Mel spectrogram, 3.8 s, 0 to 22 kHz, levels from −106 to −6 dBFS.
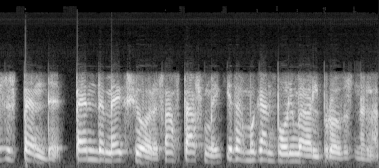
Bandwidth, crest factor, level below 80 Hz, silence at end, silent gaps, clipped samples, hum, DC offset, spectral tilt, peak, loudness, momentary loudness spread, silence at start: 4.9 kHz; 18 dB; -66 dBFS; 0 s; none; under 0.1%; none; under 0.1%; -5.5 dB/octave; 0 dBFS; -17 LUFS; 4 LU; 0 s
